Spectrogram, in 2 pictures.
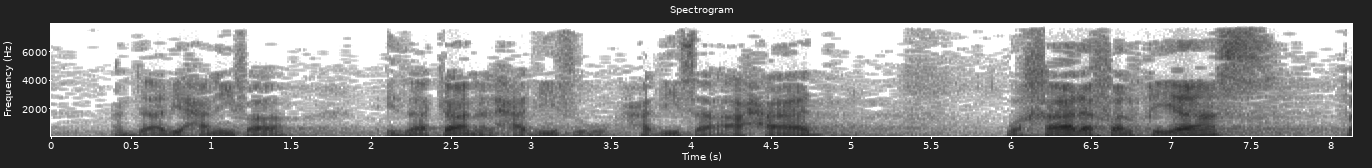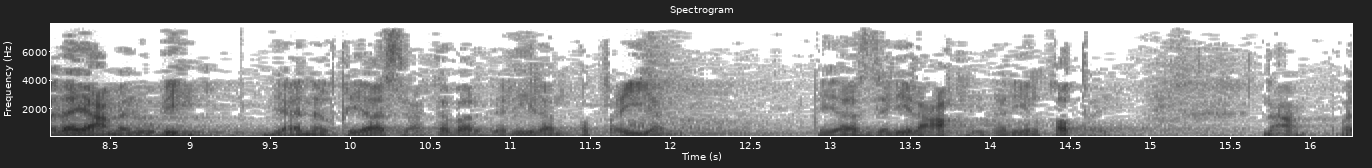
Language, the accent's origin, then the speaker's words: Arabic; Damascus, Damascus Governorate, Syria; عندنا في الشام يعني معروف هذا ضواحي الشام، شيء اسمه الضمان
